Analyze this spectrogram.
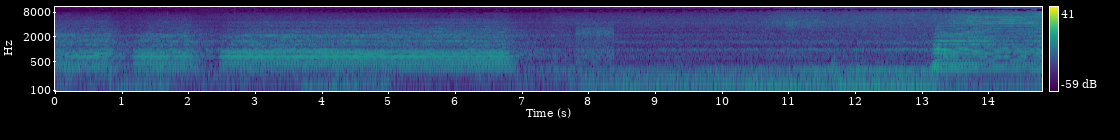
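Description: Freight locomotive's five-chime Nathan K5LA air horn sounding a chord in long blasts, with two short breaks in the first seconds. It stops about seven seconds in and comes back near the end. Between blasts the low rumble of the approaching GE AC4400CW diesel locomotives grows louder.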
